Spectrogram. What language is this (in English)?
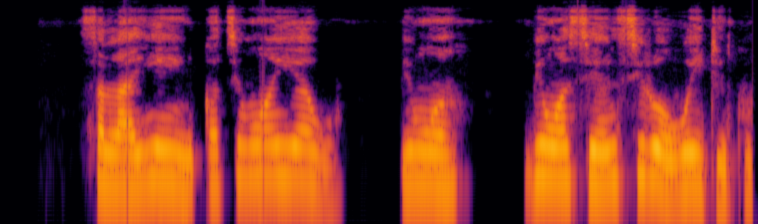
Yoruba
